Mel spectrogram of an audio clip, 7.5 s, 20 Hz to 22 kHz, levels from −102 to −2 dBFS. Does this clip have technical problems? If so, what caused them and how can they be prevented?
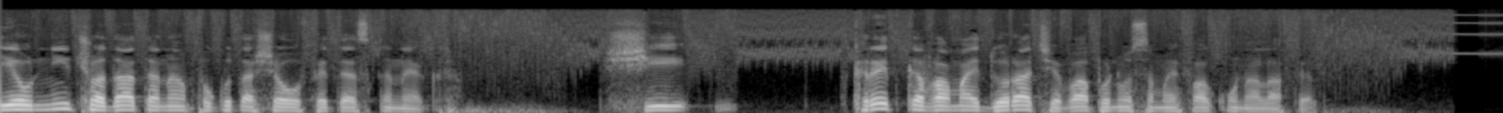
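Yes. Converter idle tones run throughout: a whistle around 3 kHz, about 24 dB below the speech, heard in pauses and as graininess under quiet passages. An undithered delta-sigma converter cycles through repeating bit patterns at low input, and those patterns form tones. A spectrogram shows a thin horizontal line near 3 kHz. Adding dither to the converter breaks up these patterns.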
